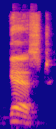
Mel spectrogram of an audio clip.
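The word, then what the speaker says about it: guest: का मतलब क्या होता है अनुमान थर्ड देखिए गेस्ट जी यू ए एस टी पढ़ेंगे तब भी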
